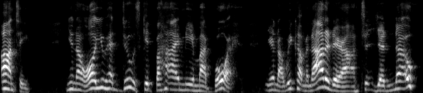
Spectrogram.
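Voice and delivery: imitated deep voice. Retelling what someone said to the speaker on the sidewalk, imitating a deep voice. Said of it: "Uncle Roscoe has a deep voice".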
